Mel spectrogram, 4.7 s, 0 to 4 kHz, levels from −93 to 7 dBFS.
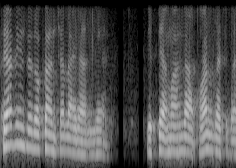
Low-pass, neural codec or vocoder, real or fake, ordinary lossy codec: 3.6 kHz; vocoder, 22.05 kHz, 80 mel bands, WaveNeXt; fake; none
